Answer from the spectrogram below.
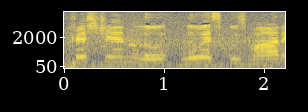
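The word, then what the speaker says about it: Christian Louis Guzman: My name is Christian Luis Guzman. It's C-H-R-I-S-T-I-A-N-L-O-U-I-S-G-U-Z-M-A-N.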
